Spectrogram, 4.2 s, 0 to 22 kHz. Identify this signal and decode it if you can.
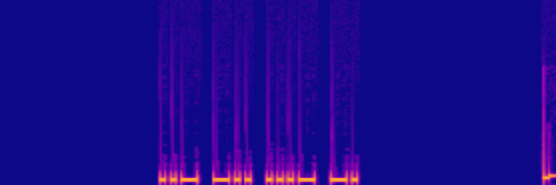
Morse code, heard as a keyed tone, about 28 wpm, 700 Hz. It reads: UDVN
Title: All Cut Numbers - 4-Digit 30wpm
